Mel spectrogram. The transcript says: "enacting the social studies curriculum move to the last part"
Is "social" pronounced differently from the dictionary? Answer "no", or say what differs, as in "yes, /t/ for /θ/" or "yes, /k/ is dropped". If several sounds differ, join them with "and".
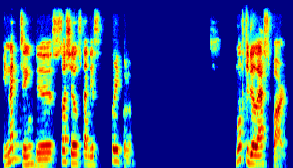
no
